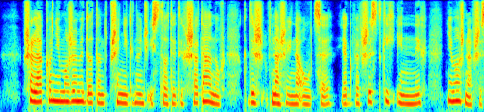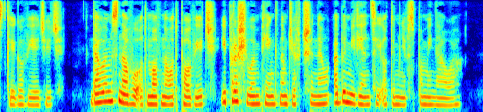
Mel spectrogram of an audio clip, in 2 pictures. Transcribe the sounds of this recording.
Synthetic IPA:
fʂɛlakɔɲɛmɔʐɛmɘd̪ɔt̪ɔnt̪̚pʂɛɲiknɔɲt͡ɕist̪ɔt̪ɘt̪ɘxʂat̪anufɡ̥d̪ɘʐvnaʂɛjnaʔut̪sɛjaɡvɛfʂɘst̪kʲixinːɘxɲɛmɔʐnafʂɘst̪kʲɛɡɔvʲjed͡ʑet͡ɕ | d̪awɛmznɔvuɔ̰d̪mɔvn̪ɔ̃w̃ɔt̪pɔvʲjet͡ɕipɾɔɕiwɛmpʲjɛŋknɔ̃w̃d͡ʑɛft͡ʂɘnɛʔabɘmʲivʲjɛnt̪sɛjʔɔt̪ɘmɲɛfspɔmʲinawa

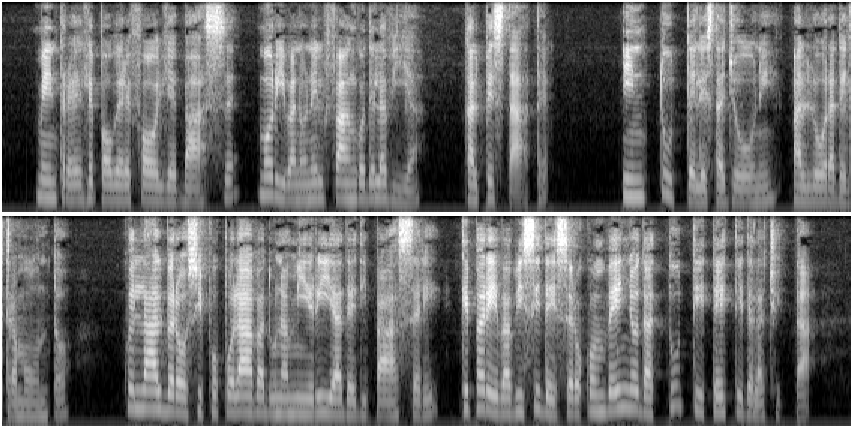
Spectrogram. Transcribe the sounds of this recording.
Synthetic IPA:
ment̪ɾelepɔːveɾefɔʎːebasːe | moɾiːvanonelfaŋɡod̪elːaviːa | kalpest̪a̰ːt̪e | int̪ut̪ːelest̪ad͡ʒoːnialːoːɾad̪elt̪ɾamont̪o | kwelːalbeɾosipopolaːvad̪unamiɾiːad̪ed̪ipasːeɾi | kepːaɾeːvavisid̪esːeɾokoɱvɛɲːod̪at̪ut̪ːiːt̪ɛt̪ːid̪elːat͡ʃit̪ːa̰

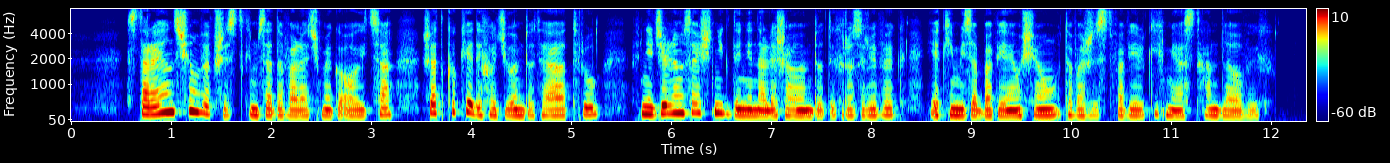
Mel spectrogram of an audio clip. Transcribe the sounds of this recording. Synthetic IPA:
st̪aɾajɔnsɕɛvɛfʂɘst̪kʲimzad̪ɔvalat͡ɕmɛɡɔ̰ʔɔjt̪saʐ̥at̪kɔkʲɛd̪ɘxɔd͡ʑiwɛmd̪ɔt̪ɛat̪ɾu | vɲed͡ʑɛlɛw̃zaɕɲiɡd̪ɘɲɛnalɛʐawɛmd̪ɔt̪ɘxɾɔzɾɘvɛkjakʲimʲizabavʲjajɔ̃w̃ɕɛt̪ɔvaʐɘst̪favʲjɛlkʲixmʲast̪xand̪lɔvɘx

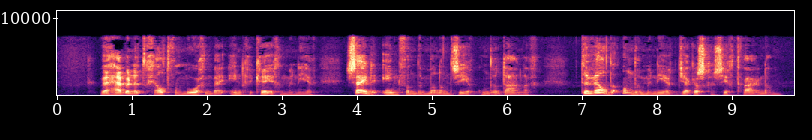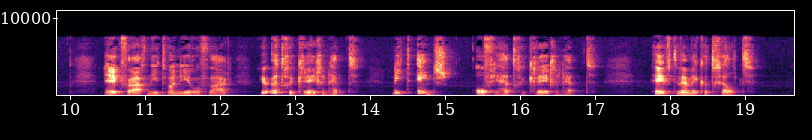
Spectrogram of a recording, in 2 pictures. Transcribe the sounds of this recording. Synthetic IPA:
ʋəɦɛbənɦətχɛlˠtfɑnmɔɹχənbɛjʔejnχəkrejχənmənɪːɹ | z̥ɛjdəʔejnvɑndəmɑnənzɪːɹɔndəɹdaːnəχ | tɛɹʋɛːlˠdəʔɑndərəmənɪːɹd͡ʒɛkəɹsχəzɪχtʋaːɹnɑm | ɪkfraːχnitʋɑnɪːrɔfʋaːr | jəətχəkrejχənɦɛp̚t | nitejns | ɔfjəɦətχəkrejχənɦɛp̚t | hejftʋɛmɪkɦətχɛlˠt

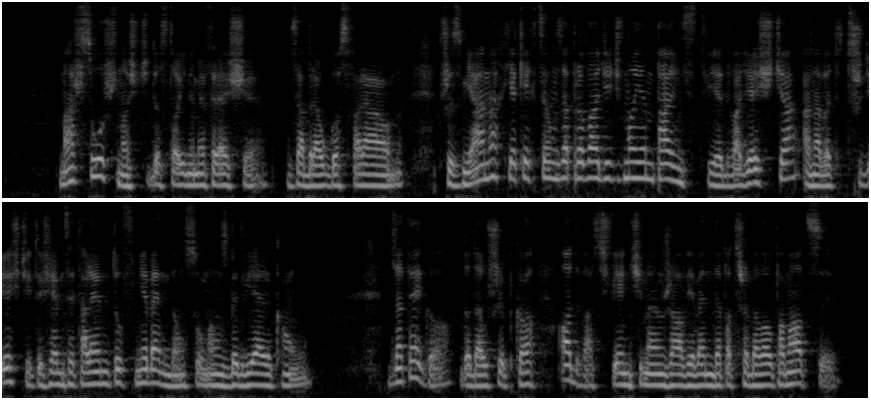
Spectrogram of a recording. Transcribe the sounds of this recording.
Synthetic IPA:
maʂswuʂnɔɕd͡ʑd̪ɔst̪ɔ̰jnɘmɛfɾɛɕɛ̰zabɾawɡwɔsfaɾaɔnpʂɘzmʲja̰naxjakʲɛxt̪sɛw̃zapɾɔvad͡ʑid͡ʑvmɔjɛmpaj̃st̪fʲjɛd̪va̰d͡ʑeɕt͡ɕaʔanavɛt̪tːʂɘd͡ʑeɕt͡ɕit̪ɘɕ̬ɛnt̪sɘt̪alɛnt̪ufɲɛbɛnd̪ɔ̃w̃sumɔ̃w̃zbɘd̪vʲjɛlkʰɔ̃w̃ | d̪lat̪ɛɡɔ̰d̪ɔd̪awʂɘpkɔʔɔd̪va̰sɕfʲjɛɲt͡ɕimɛ̃w̃ʐɔvʲjɛbɛnd̪ɛpɔtʂɛbɔvawpɔmɔt̪sɘ̰

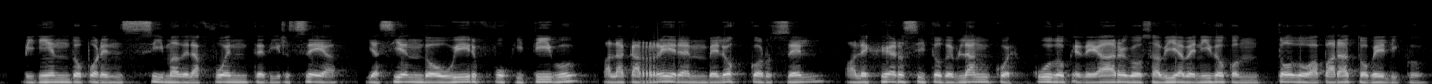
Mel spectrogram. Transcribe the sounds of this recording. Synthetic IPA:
binje̞nd̪o̞po̞ɾe̞nsimaðe̞lafwe̞nt̪e̞ðiɾsea | iasjend̪ouiɾfuxit̪iβo | alakareɾaembelo̞hko̞ɾsel | a̰le̞xeɾsit̪oðe̞βlaŋkoehskuðo̞keðeaɾɣo̞saβiaβe̞niðo̞ko̞nt̪oðoapaɾat̪o̞βeliko

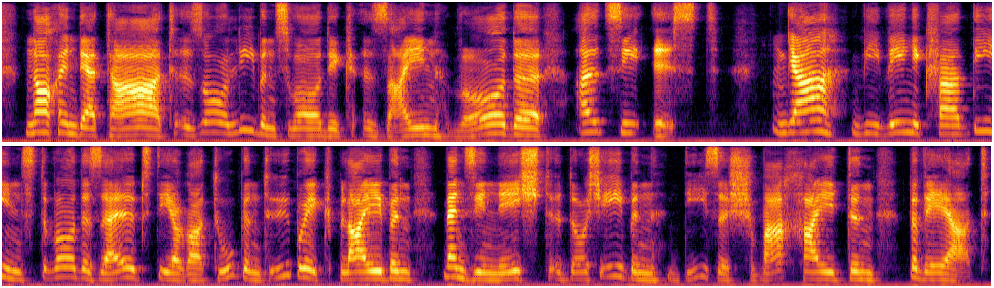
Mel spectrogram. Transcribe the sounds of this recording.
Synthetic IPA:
nɔχɪndeːɐtʰaːtzoːliːbənsv̥ʏɐdɪkza̰ɪnvʏʁɐdəʔalsz̥iːʔɪst | jaːviːveːnɪkfɛɐdiːnstvʏʁdəzɛlpstʔiːʁɐtʰuːɡəntʰʔyːbʁɪkb̥laɪbənvɛnziːnɪʃtdʊɐɕʔeːbəndiːzəʃv̥aχhaɪtənb̥əveːɐt

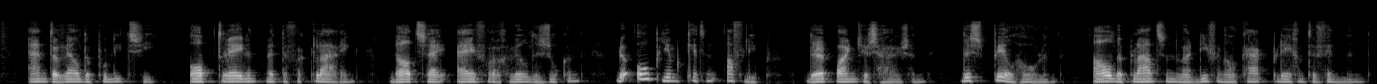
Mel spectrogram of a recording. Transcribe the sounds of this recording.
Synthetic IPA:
ɛntɛɹʋɛjlˠdəpolitsi | ɔp̚treːjdəntmɛt̚dəv̥əɹklaːrɪŋ | dɑtsɛjɛjvərəχʋɪlˠdənzukən | dəʔowpiəmkɪtənɑflip | dəpɑɲt͡ʃəsɦœɥzən | dəspeːlˠɦowlən | ʔɑlˠdəplaːtsənʋaːɹdivɑnɛlˠkaːɹplejχəntəvɪndən

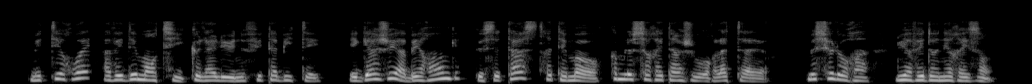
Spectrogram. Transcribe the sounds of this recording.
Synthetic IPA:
mɛt̪eʁwɛavɛd̪emɑ̃t̪ʰikəlalynfyt̪abit̪e | eɡaʒeabeʁɑ̃ɡkəsɛt̪ast̪χet̪ɛmɔːʁkɔmləsəʁɛt̪ɛ̃ʒuʁlat̪ɛːʁ | məsjølɔʁɛ̃ | lɥiavɛd̪ɔneʁɛzɔ̃

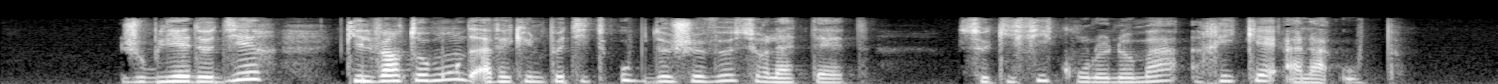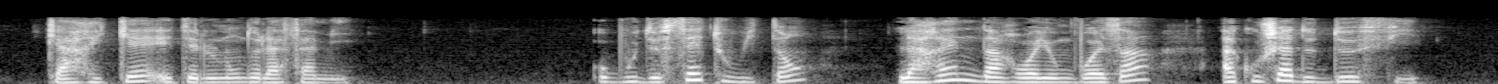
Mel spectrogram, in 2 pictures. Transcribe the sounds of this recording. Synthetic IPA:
ʒublijɛd̪əd̪iːʁkilvɛ̃t̪omɔ̃d̪a̰vɛkynpət̪it̪upd̪əʃəvøsyʁlat̪ɛt̪ | səkʲifikʰɔ̃lənɔmaʁikʲɛʔa̰laʔup | kaʁːikʲɛʔḛt̪ɛlənɔ̃d̪əlafamij | obud̪əsɛt̪uwit̪ɑ̃ | laʁɛnd̪ɛ̃ʁwajomvwazɛ̃ | akuʃad̪əd̪øfi

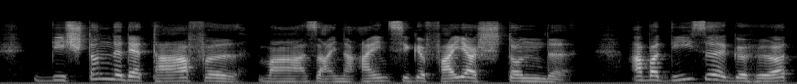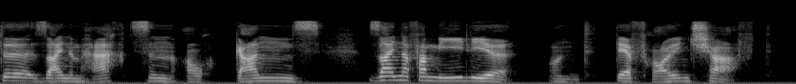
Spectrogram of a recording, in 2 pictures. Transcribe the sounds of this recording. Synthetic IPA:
diːʃtʊndədeːɐtʰaːfəl | vaːɐzaɪnəʔaɪnt͡sɪɡəfajɐʃtʊndə | ʔaːbɐdiːzəɡəɦøːɐtəzaɪnəmhɛʁt͡sn̩aʊx | ɡ̥ans | z̥aɪnɐfamiːljə | ʊnt | d̥eːɐfʁ̥ɔʏntʃa̰ft

